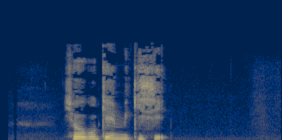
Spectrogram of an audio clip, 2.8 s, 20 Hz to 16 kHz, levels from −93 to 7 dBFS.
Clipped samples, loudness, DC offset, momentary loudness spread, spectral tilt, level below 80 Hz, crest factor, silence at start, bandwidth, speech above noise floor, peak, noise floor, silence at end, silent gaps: under 0.1%; -23 LUFS; under 0.1%; 16 LU; -4 dB/octave; -76 dBFS; 20 dB; 0.65 s; 11.5 kHz; 49 dB; -6 dBFS; -71 dBFS; 1.2 s; none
